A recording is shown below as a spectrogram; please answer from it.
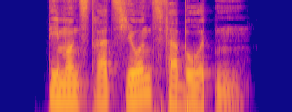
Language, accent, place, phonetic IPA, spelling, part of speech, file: German, Germany, Berlin, [demɔnstʁaˈt͡si̯oːnsfɛɐ̯ˌboːtn̩], Demonstrationsverboten, noun, De-Demonstrationsverboten.ogg
- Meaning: dative plural of Demonstrationsverbot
